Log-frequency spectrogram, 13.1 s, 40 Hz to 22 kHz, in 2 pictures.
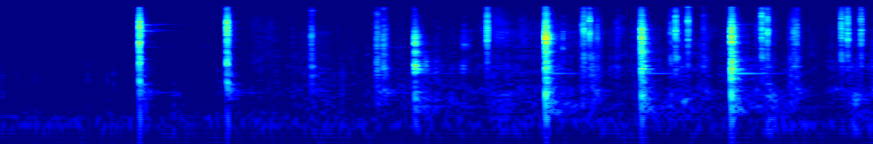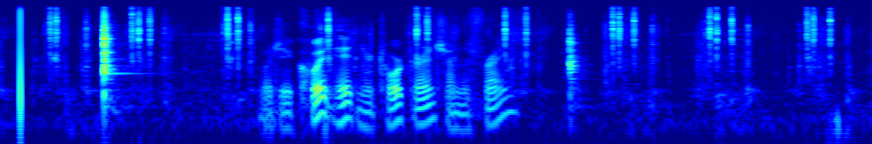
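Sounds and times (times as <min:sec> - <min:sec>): wrench clinking against metal: 0:03.1 - 0:12.9.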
